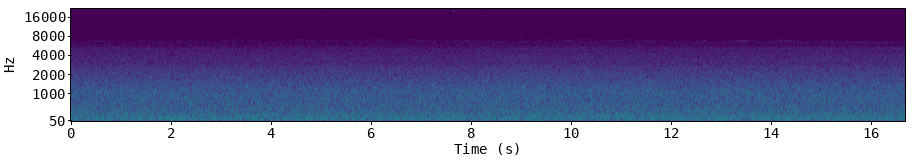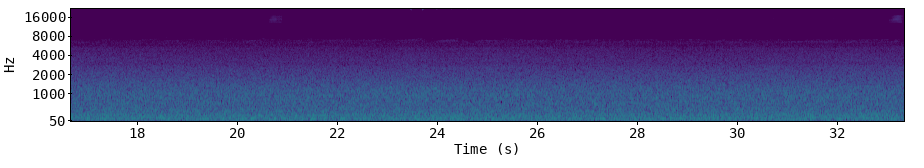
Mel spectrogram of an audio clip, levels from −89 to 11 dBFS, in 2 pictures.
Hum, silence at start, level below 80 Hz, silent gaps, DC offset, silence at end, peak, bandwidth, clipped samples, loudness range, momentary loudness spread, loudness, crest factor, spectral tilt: none; 0 s; -62 dBFS; none; under 0.1%; 0 s; -32 dBFS; over 20 kHz; under 0.1%; 0 LU; 1 LU; -47 LUFS; 14 dB; -6.5 dB/octave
